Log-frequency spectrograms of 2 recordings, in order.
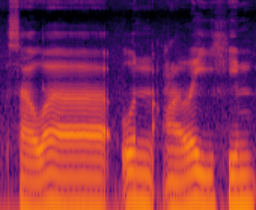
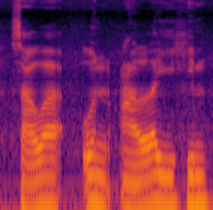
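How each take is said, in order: First: The long vowel is held for about two beats. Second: The long vowel is held for only one beat. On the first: "Jadi bukan uh, dua rokat" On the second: "atau satu rokat"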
